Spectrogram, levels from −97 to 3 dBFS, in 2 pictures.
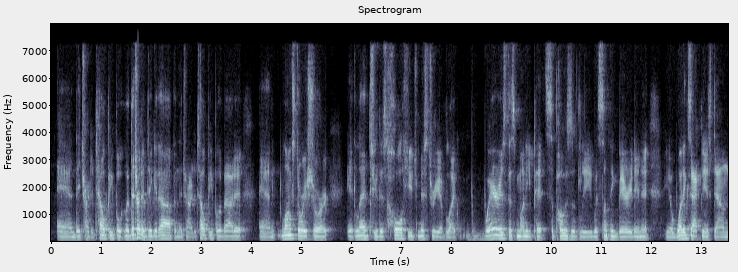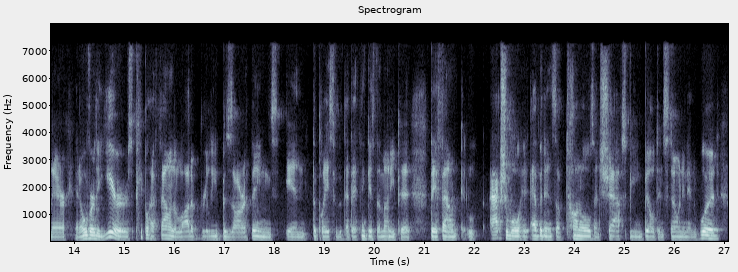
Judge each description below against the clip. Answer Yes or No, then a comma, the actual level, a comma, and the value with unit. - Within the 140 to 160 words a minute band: No, average, 195 wpm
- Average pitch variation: Yes, average, 4.1 semitones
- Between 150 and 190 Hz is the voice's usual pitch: No, very low, 95 Hz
